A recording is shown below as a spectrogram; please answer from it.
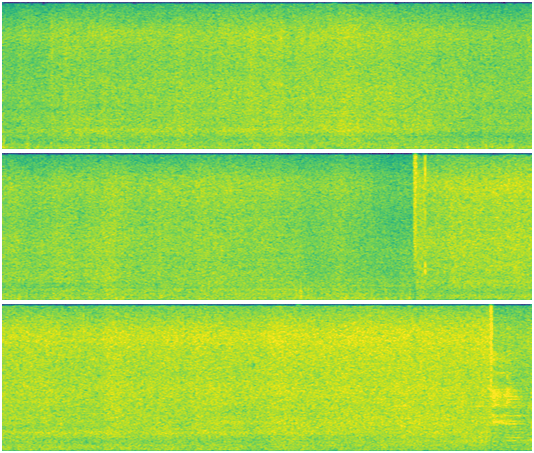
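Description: Ocean surf: heavy waves breaking and rushing as a continuous wash of noise, with wind buffeting the microphone. The tone shifts abruptly, growing brighter, about six seconds in.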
